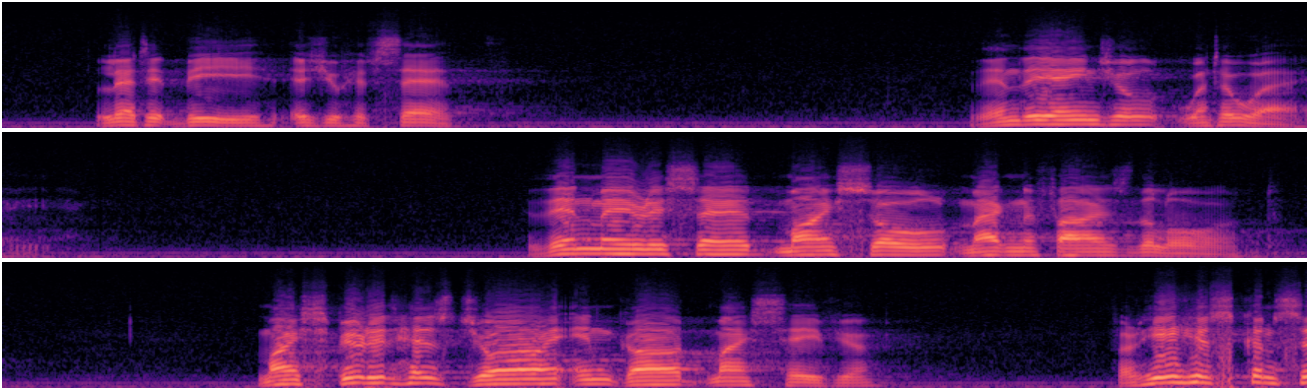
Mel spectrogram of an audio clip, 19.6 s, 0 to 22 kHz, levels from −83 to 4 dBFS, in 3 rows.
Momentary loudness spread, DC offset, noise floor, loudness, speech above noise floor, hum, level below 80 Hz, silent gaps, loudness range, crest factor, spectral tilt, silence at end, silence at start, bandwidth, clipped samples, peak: 12 LU; under 0.1%; -51 dBFS; -21 LUFS; 31 dB; none; -50 dBFS; none; 11 LU; 18 dB; -5.5 dB/octave; 0 s; 0.45 s; 19.5 kHz; under 0.1%; -4 dBFS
